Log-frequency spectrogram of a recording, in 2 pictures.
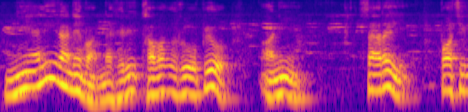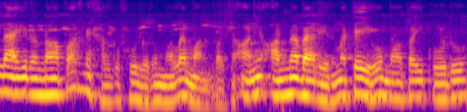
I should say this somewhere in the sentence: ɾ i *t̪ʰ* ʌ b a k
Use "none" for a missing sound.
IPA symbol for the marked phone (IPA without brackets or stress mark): t̪ʰ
